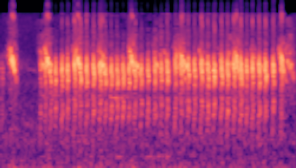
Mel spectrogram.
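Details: Eurasian tree sparrow fighting call for luring birds: one sharp chirp, a short gap, then a steady stream of quick, evenly pulsed scratchy notes.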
